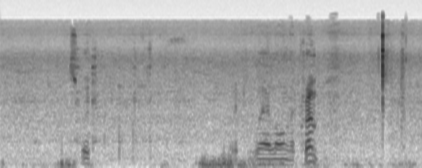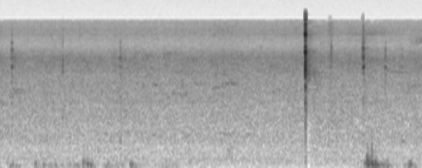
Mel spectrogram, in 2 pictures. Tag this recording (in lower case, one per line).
speech
outside, rural or natural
